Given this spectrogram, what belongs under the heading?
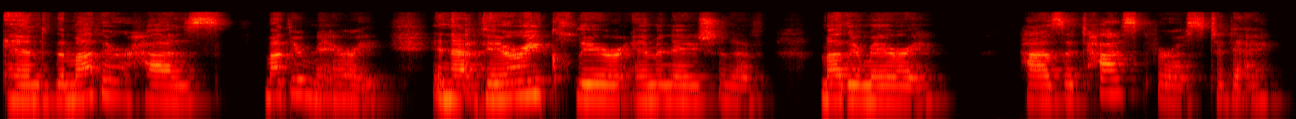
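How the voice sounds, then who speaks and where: A woman guides a meditation at a very slow, soothing pace, leaving long pauses between short phrases. Her voice sits at a middle pitch. The sound is roomy, with noticeable echo around her words. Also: level tone, fairly bright tone.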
